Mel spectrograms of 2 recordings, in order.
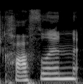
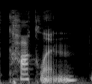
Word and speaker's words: Coughlin: He pronounces it Coughlin, which is incorrect, but to be perfectly honest, Coughlin's not even correct. It's Coughlin, which is Gaelic, so I don't even pronounce it correctly. So either or. – So it's C O U G H L I N. – Yeah, it's Irish, and so it's like Coughlin.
